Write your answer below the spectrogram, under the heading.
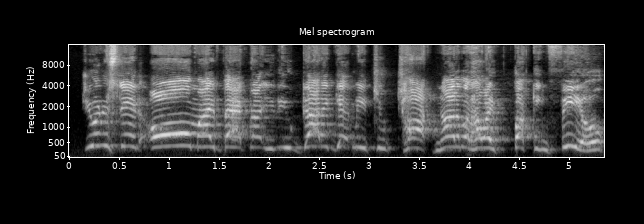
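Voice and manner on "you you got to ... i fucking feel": emphatic rant, hammering each point. Speaking to salespeople about asking buyers how they feel, yelling. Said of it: "And I'm yelling at you".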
